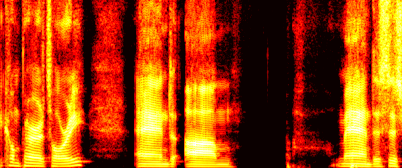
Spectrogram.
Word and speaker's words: Comperatore: is Corey comparator uh they pronounced his name wrong but it's Corey comparator and um man this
